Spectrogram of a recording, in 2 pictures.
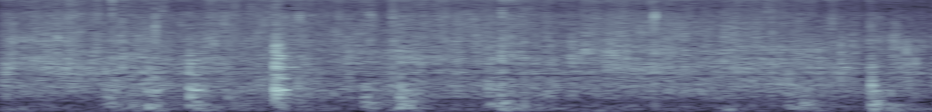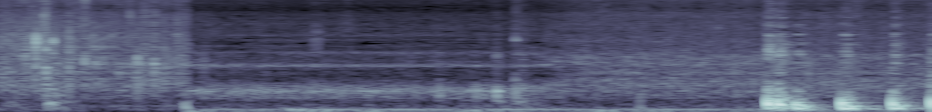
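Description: Finely chopped red onions sizzling in oil in a stainless saucepan, stirred with a wooden spoon; the onions have cooked off their water and are now frying. About halfway through the sizzle drops away sharply, and near the end the wooden spoon knocks against the pan several times.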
